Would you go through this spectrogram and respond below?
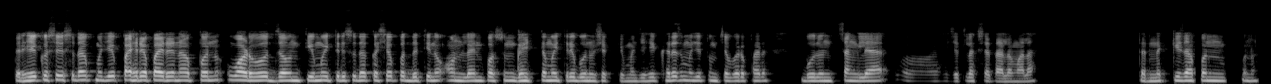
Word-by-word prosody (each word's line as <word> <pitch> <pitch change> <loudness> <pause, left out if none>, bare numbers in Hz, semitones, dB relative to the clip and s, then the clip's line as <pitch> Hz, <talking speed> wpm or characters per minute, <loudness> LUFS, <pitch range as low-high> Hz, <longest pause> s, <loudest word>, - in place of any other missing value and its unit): तर 170 - 0
हे 175 +3 +7
कसंहीसुद्धा 200 +1 +2
म्हणजे 190 -1 +1
पायऱ्या-पायऱ्याने 190 -2 +5
आपण 190 +1 0
वाढवत 185 -3 +4
जाऊन 180 0 +4
ती 180 - +4
मैत्रीसुद्धा 185 0 0
कशा 185 +1 0
पद्धतीने 180 0 0
ऑनलाईनपासून 170 0 0
घट्ट 170 +1 +1
मैत्री 180 -1 +1
बनू 165 -1 0
शकते. 165 -1 -9
म्हणजे 150 0 -7
हे 165 +1 -4
खरंच 185 +1 0
म्हणजे 180 -2 -3
तुमच्यावर 170 -1 -3
फार 170 -1 -4 0.4
बोलून 165 0 -1
चांगल्या, 170 -1 0
अ, 195 +1 -15
ह्याच्यात 155 0 -18
लक्षात 155 -2 -8
आलं 135 -1 -3
मला. 135 +2 -7 1.1
तर 165 - -5
नक्कीच 165 +3 -3
आपण 175 -1 0 0.2
पुन्हा 165 -2 -7
175 Hz, 160 wpm, -23 LUFS, 165-185 Hz, 1.1 s, हे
